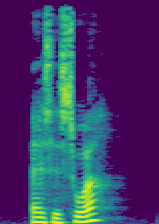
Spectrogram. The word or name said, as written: ACCESSOIRES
